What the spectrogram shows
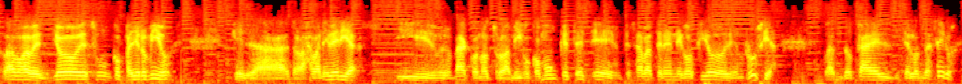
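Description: A man's voice: on the low side, steady tone, normal speed, vocal fry, fairly bright tone, soft background music. A man calling a radio show, telling a funny story building to a punchline. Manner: builds up to a punchline, hesitant fillers. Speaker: caller. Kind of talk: telling a joke anecdote on a call-in show.

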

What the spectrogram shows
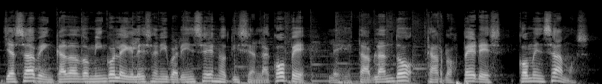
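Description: A man reading a church news program on radio in a measured, formal way. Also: mid-range voice, expressive, a bit bright, faint music behind. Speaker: radio presenter.

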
